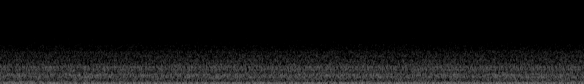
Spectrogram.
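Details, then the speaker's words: 2023 Harley-Davidson Street Glide ST Stage 2 build (CR483 cam, ThunderMax tuner in monitor mode, Bassani headers) during second idle tune, warm engine: low steady V-twin rumble, even beat, no misses or hunting; idle smoothing out well. "See, it's smoothing it out really good. That's what we want."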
